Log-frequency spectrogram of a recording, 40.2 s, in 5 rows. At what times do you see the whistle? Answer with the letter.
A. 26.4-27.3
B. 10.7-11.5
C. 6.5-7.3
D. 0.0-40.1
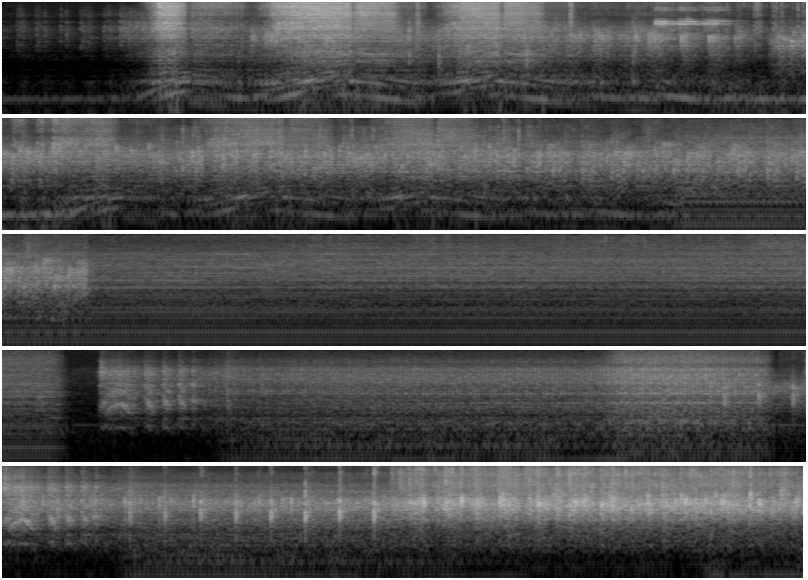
C.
